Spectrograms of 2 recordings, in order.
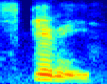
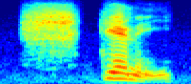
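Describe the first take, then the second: First: It is said in a plain accent. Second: It is said with an Italian accent. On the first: "not Skinny" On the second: "my mother, with her Italian accent, called her Skinny"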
